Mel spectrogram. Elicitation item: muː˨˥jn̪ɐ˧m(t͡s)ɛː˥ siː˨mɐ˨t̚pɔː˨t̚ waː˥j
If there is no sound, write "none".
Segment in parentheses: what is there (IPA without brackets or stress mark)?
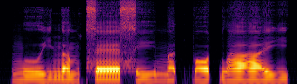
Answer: t͡s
